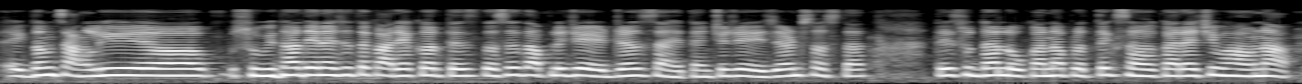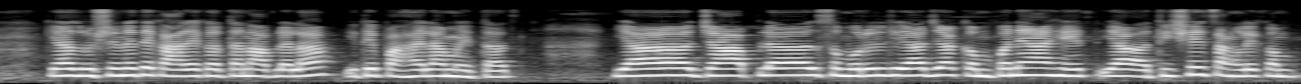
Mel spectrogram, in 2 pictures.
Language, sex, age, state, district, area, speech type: Marathi, female, 18-30, Maharashtra, Yavatmal, rural, spontaneous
